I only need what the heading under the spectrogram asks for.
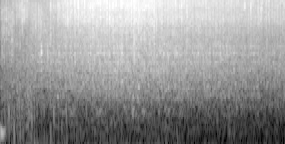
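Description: babbling mountain stream

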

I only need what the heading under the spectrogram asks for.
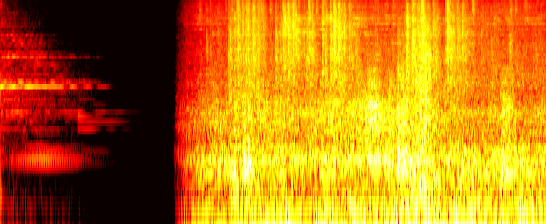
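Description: train interior ambience

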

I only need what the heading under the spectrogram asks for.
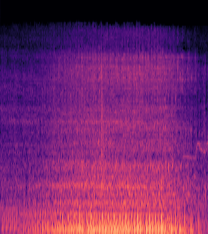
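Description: motorcycle engine running

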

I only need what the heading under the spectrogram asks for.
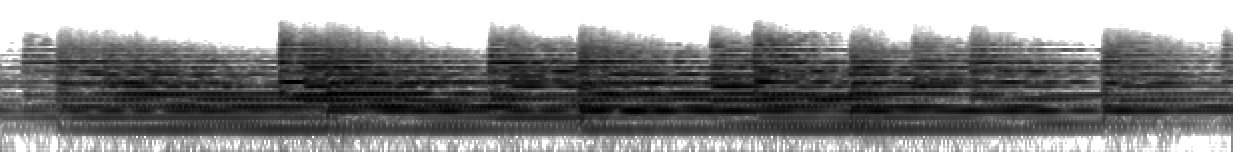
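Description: church bell ringing

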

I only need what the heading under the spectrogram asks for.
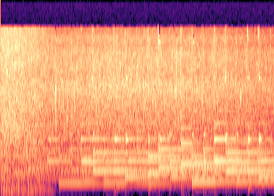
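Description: water splashing

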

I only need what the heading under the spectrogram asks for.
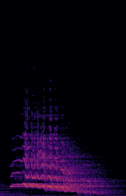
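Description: horse neighing

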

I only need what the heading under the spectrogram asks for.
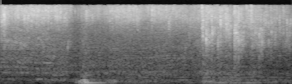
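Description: shower water running

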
